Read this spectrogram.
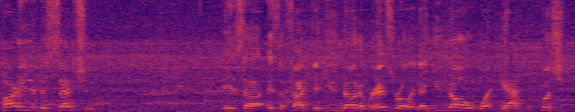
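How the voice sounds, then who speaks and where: An American man with a high voice preaches and teaches scripture informally, talking a little fast over music on a rough recording. As a street preacher and Bible teacher, he argues his points emphatically, repetitively, and colloquially.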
